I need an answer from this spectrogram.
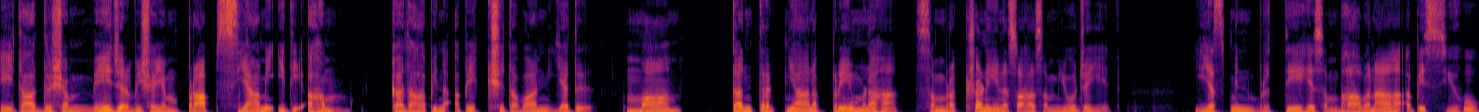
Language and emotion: Sanskrit, surprised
